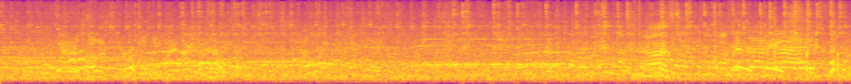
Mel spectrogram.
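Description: Many runners' footsteps patter on pavement.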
